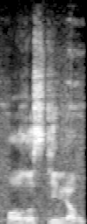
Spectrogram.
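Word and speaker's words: Augustine: 기독교 신학자들 중에 어 지금으로부터 한 1500년 전에 살았던 어그스틴이라고 하는 아오구스티누스인데 어 우리는 이제 미국을 좋아하니까 미국식 발음으로 어거스틴이라고 불러요.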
